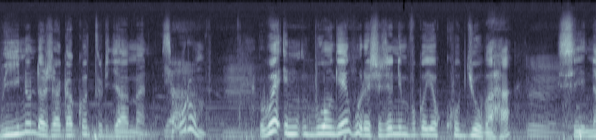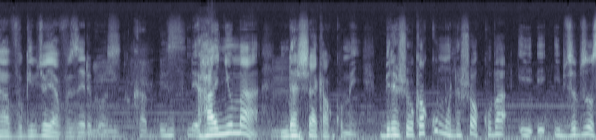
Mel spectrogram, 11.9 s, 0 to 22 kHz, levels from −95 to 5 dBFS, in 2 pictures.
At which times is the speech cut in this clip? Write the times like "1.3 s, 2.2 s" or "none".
none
